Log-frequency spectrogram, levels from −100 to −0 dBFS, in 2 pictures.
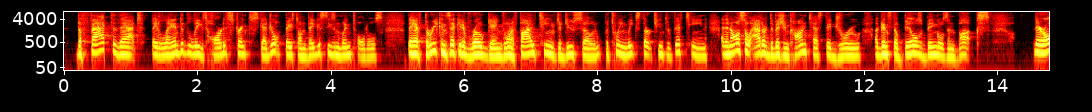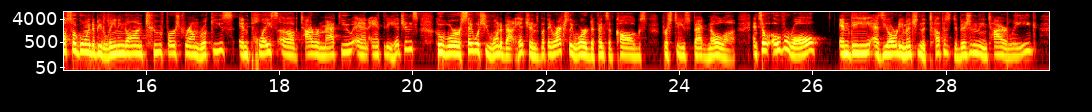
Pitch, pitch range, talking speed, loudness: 175 Hz, 160-195 Hz, 205 wpm, -23 LUFS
